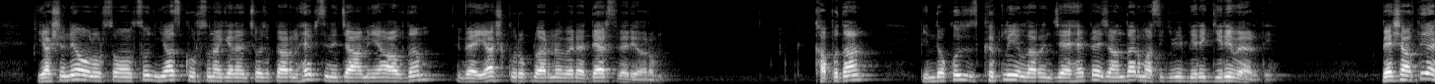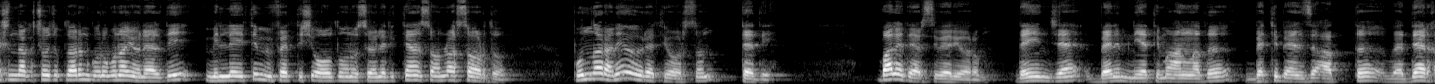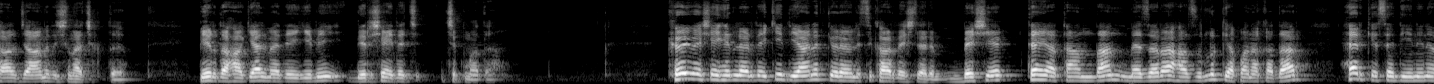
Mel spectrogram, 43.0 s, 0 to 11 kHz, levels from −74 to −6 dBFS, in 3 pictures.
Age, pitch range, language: 40-59, 145-180 Hz, Turkish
